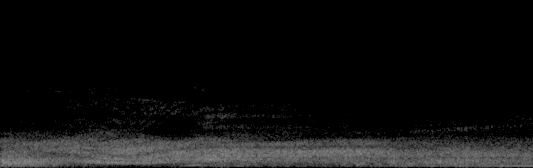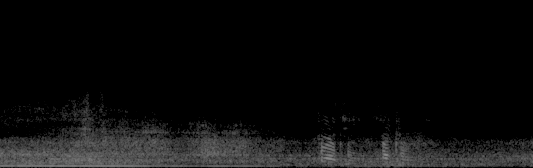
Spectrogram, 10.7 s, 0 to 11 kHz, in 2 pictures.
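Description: Distant 80 mm electric ducted-fan RC jet (Xfly T-7A) flying past: a steady rushing fan whine that swings in pitch during the first couple of seconds, then fades gradually.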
